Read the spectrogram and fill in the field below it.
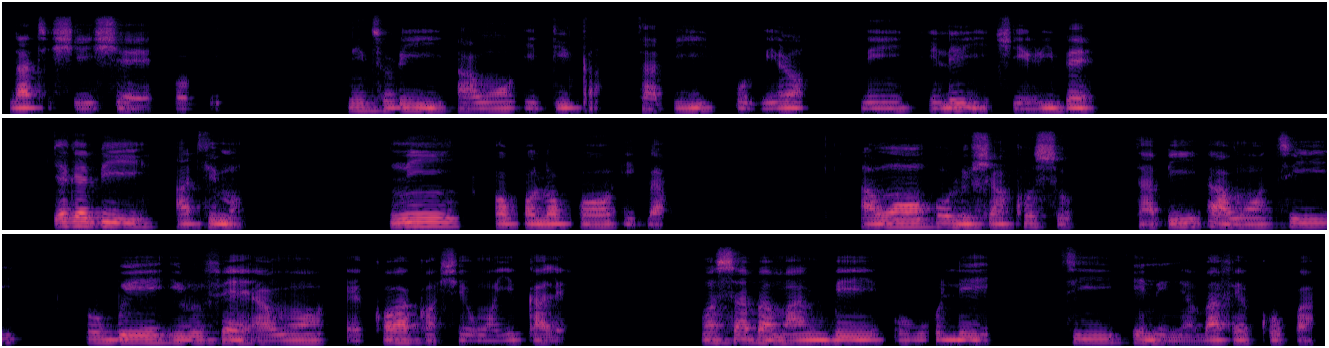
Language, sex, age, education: Yoruba, male, 30-45, tertiary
